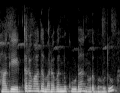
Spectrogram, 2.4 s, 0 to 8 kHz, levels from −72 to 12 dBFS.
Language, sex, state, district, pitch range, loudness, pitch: Kannada, female, Karnataka, Bangalore, 170-200 Hz, -13 LUFS, 180 Hz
